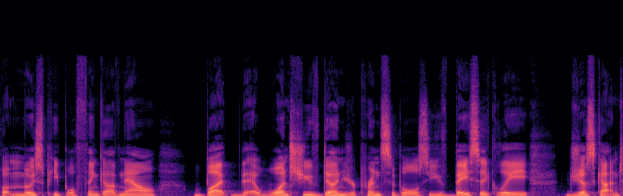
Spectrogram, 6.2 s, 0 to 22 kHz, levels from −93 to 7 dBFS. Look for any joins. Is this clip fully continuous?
yes; 0 cuts

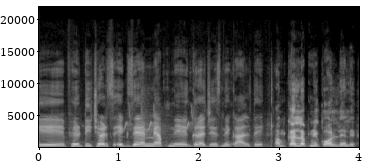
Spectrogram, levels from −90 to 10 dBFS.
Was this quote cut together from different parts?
yes; 1 cut; at 2.8 s

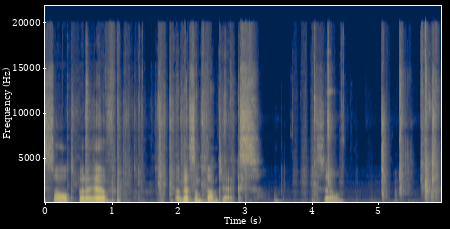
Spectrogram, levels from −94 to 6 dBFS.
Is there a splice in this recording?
no; 0 cuts

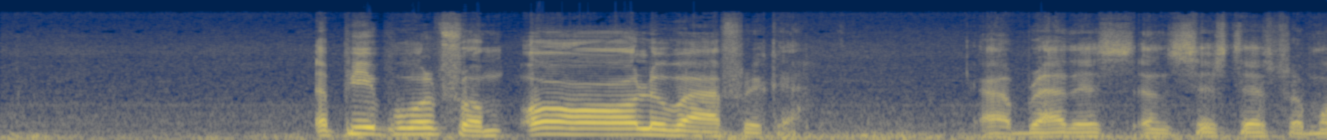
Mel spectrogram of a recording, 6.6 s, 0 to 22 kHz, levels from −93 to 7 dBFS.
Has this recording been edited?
no; 0 cuts

